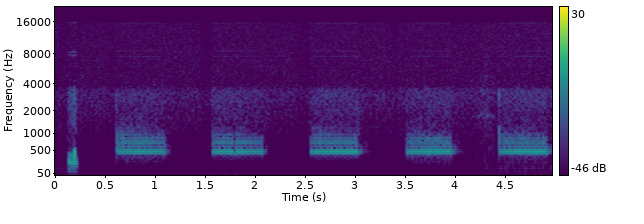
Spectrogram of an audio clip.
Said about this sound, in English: that does sound like a step busy signal there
